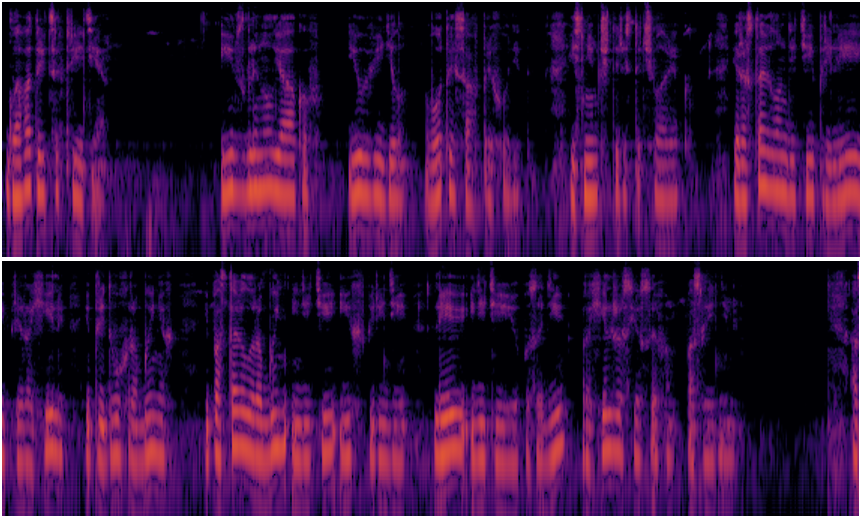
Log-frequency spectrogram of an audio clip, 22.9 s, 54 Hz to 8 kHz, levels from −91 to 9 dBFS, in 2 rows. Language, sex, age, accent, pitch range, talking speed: Russian, female, 20-39, native, 165-185 Hz, 120 wpm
